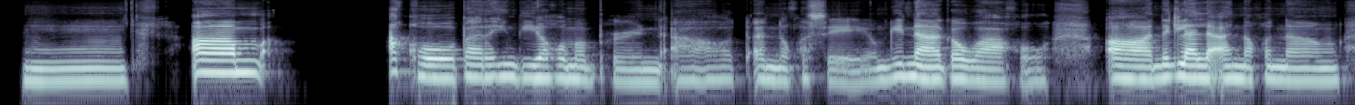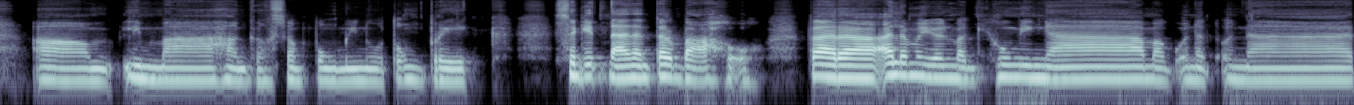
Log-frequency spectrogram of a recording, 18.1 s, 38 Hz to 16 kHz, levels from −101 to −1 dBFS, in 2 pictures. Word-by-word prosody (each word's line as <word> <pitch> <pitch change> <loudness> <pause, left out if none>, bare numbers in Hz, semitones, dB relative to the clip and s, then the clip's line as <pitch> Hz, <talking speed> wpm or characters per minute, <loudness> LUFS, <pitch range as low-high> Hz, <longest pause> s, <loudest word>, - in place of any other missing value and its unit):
Hmm, 155 0 -4 0.5
um, 250 0 +10 1.0
ako 180 -1 +2
para 190 -1 0
hindi 190 -1 -3
ako 185 0 0 0.2
ma-burnout, 155 +2 -10
ano 165 -2 -4
kasi 150 -5 -9
'yong 165 - -4
ginagawa 170 -4 +2
ko, 150 +2 -14 0.4
ah, 175 -2 +6
naglalaan 180 -1 +4
ako 165 +1 -6
ng, 160 -1 -3 0.4
um, 155 -2 -2 0.2
5 160 -3 -3
hanggang 155 -1 -7
10 160 -1 -7
minutong 155 +1 -6
break 150 -2 -5 0.5
sa 210 - -2
gitna 195 -2 +2
ng 180 +1 -1
trabaho, 180 -5 -1 0.2
para 185 -2 +6
alam 210 0 +3
mo 210 - -3
iyon, 185 -2 -3
mag 160 -1 -7
huminga, 180 -3 -2 0.5
mag-unat-unat 160 0 -7
165 Hz, 110 wpm, -20 LUFS, 155-185 Hz, 1.0 s, um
